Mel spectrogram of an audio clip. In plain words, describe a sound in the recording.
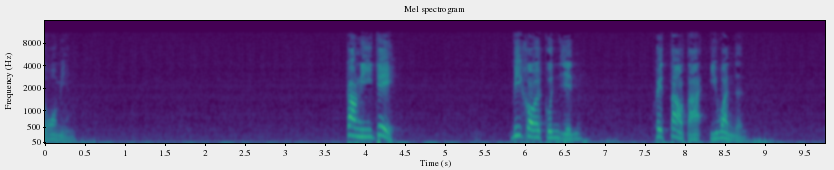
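A middle-aged man speaks into a microphone in short bursts, heard through a loudspeaker in a room.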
